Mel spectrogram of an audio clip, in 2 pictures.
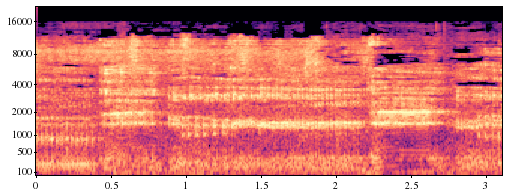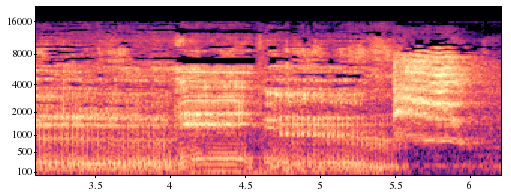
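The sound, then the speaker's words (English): A koala bellows in a long run of deep, rasping grunts and snoring pulls, broken by brief pauses, loud and continuous for several seconds with no talking over it. “Koalas will generally do what we call a bellow.”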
